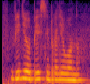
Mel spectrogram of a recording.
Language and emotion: Russian, neutral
